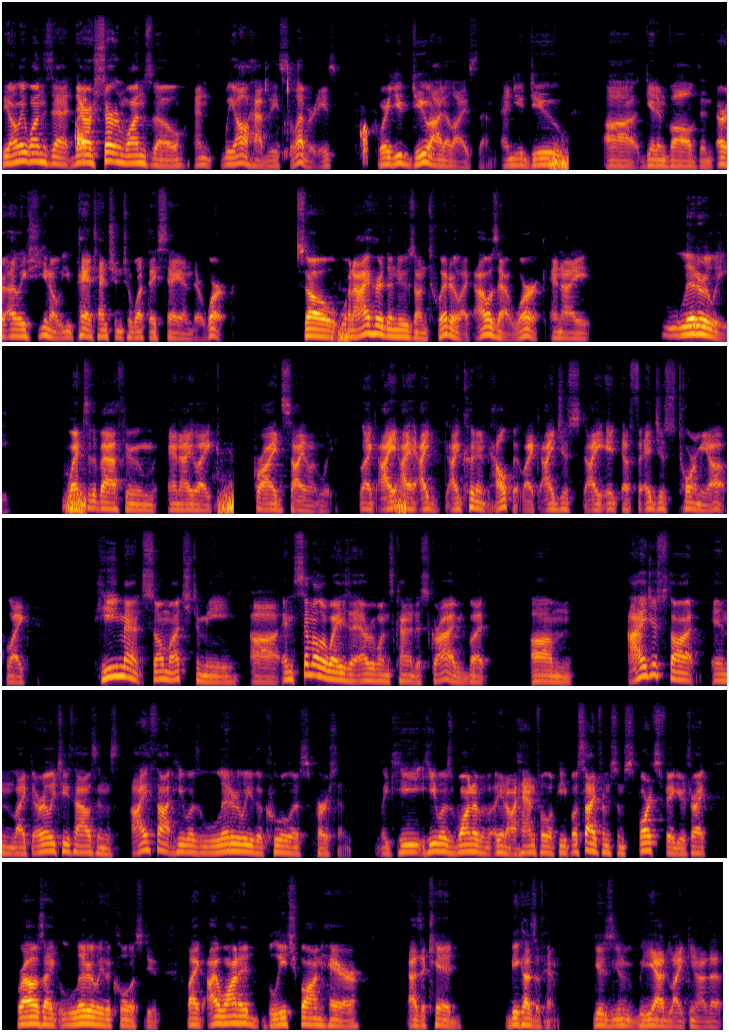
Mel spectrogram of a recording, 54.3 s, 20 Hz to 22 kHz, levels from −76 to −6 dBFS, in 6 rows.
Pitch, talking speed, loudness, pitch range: 105 Hz, 185 wpm, -22 LUFS, 95-125 Hz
